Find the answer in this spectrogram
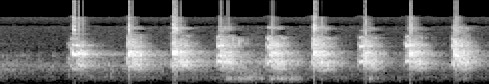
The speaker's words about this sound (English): I think this is just classic, you know, kind of excited, kind of aggressive hen yelping at its best.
